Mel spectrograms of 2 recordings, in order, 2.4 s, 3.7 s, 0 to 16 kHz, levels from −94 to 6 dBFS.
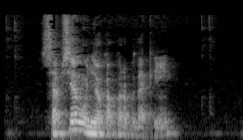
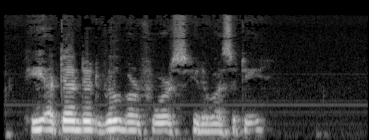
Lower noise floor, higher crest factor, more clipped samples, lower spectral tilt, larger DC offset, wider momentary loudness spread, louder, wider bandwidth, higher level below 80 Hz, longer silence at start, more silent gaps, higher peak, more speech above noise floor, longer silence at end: first, -68 dBFS vs -62 dBFS; about the same, 20 dB vs 16 dB; neither; second, -5.5 dB/octave vs -7.5 dB/octave; neither; about the same, 18 LU vs 16 LU; second, -26 LUFS vs -15 LUFS; about the same, 11.5 kHz vs 11.5 kHz; about the same, -58 dBFS vs -58 dBFS; first, 0.45 s vs 0.3 s; neither; second, -8 dBFS vs 0 dBFS; second, 42 dB vs 47 dB; second, 0.7 s vs 1.05 s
